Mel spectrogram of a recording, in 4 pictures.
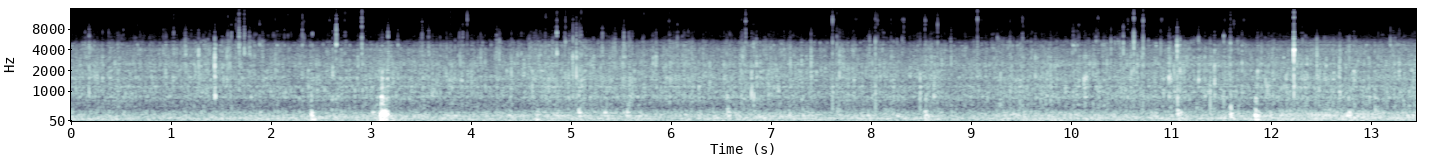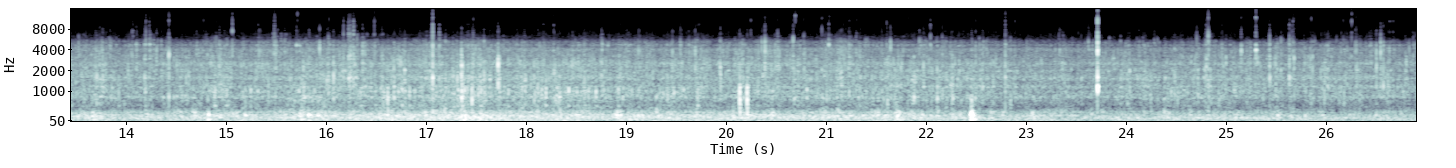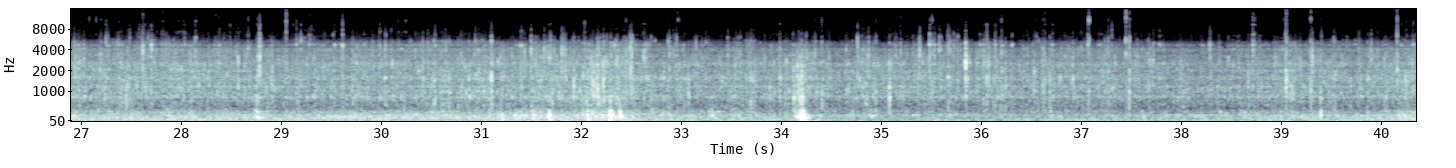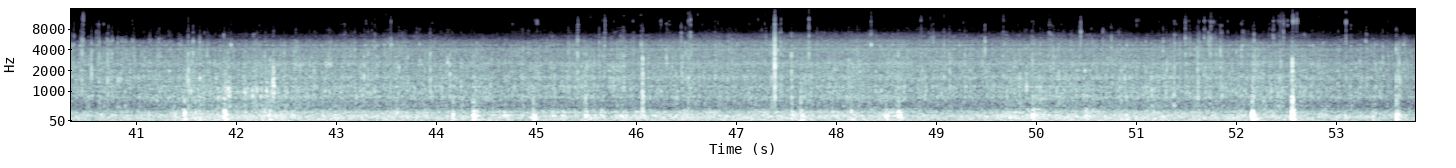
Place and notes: Šlavantai, Lithuania - Ants marching along a twig
Dual contact microphone recording of a twig, with a line of ants marching along back and forth. Impact of wind pressure can also be heard.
